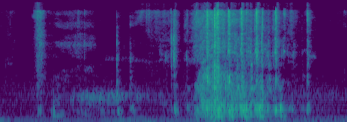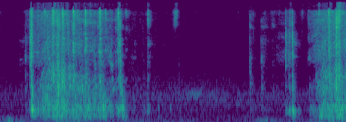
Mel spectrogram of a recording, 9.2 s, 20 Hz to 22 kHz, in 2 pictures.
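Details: 2014 Bolens 21" mower, Briggs & Stratton 500E 140cc, new carb and recoil fitted, fresh gas, heavily primed: repeated recoil pulls, short whirring bursts that die away, never firing. Cranks, no start though it ran earlier; owner considers valve adjustment.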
